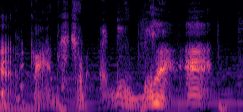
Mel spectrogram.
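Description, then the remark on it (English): A voice does a Donald Duck impression, a raspy stream of nasal quacking babble lasting a couple of seconds with uneven bursts and pitch wobbles. “I think it's just like, you know, like big, tall Donald Duck.”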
